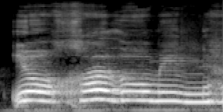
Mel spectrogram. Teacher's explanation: നൂൻ സാക്കിനയ്ക്ക് ശേഷം ഇളുഹാറിൻ്റെ അക്ഷരമായിട്ടുള്ള ഹ വന്നു. നൂൻ സാക്കിനയെ വ്യക്തമാക്കി മണിക്കാതെ ഉച്ചരിച്ചു കൊടുക്കുക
